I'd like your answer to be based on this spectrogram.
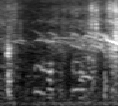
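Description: A short, faint burst of hen clucking, soft and somewhat distant, with a thin high chirp near the end.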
